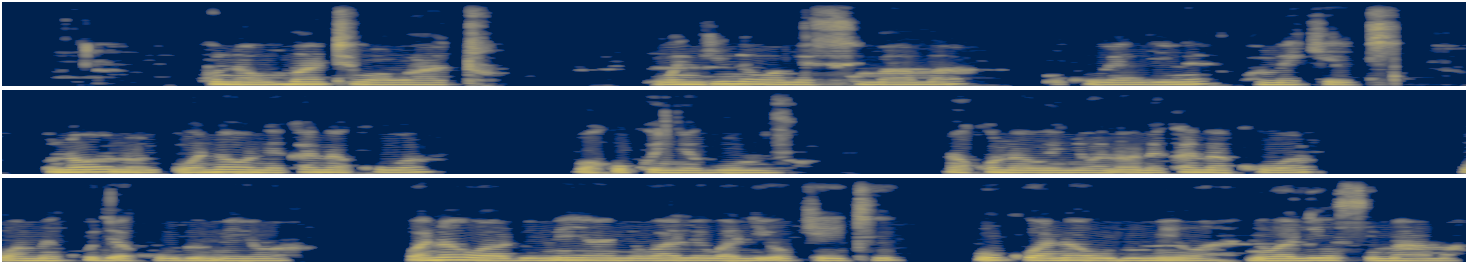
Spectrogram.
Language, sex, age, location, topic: Swahili, female, 18-24, Nakuru, government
